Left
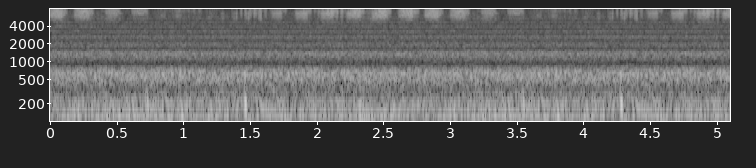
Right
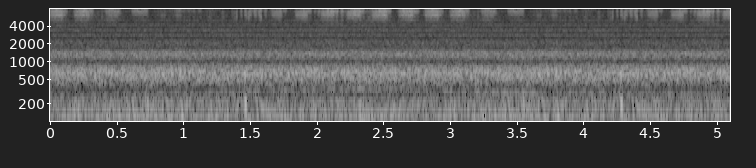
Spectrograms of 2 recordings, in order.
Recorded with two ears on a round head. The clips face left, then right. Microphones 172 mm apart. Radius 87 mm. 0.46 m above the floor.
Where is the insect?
30° left (ahead or behind).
